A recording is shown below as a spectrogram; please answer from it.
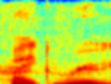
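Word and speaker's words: Spikeroog: Now I know why she said she'll sail to Speakerog. Speakerog. Children, Spikeroo, it's pronounced, the guy.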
